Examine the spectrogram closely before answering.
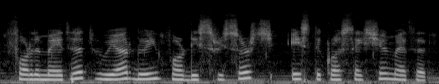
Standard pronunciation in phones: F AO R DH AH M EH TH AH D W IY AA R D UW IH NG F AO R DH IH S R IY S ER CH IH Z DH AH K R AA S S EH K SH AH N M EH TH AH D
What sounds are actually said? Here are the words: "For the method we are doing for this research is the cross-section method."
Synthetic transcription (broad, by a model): F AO R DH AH M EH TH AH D W IY AA R D UW IH NG F AO R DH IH S R IY S ER CH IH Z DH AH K R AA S S EH K SH AH N M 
